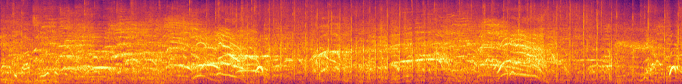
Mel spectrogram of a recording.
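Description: A crowd of children and adults chatters and shouts in a large echoing hall.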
